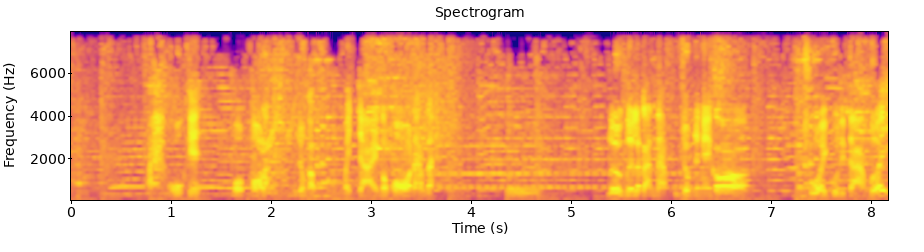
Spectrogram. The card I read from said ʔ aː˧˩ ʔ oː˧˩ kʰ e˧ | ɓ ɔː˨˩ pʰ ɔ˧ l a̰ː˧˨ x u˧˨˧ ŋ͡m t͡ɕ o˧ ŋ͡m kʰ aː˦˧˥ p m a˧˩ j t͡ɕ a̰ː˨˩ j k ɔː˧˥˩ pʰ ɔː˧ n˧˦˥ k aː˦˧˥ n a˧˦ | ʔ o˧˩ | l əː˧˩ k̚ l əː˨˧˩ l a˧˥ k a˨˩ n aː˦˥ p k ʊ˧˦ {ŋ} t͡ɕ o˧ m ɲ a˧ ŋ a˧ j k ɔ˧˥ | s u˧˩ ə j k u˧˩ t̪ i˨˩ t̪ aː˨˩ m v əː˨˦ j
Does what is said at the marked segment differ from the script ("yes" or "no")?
yes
